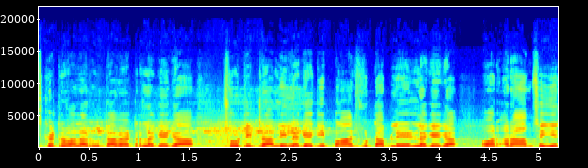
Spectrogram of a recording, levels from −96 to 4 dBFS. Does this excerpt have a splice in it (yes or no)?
no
